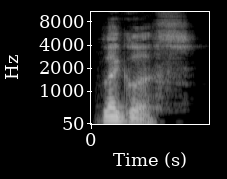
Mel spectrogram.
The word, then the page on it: legless: Australian English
